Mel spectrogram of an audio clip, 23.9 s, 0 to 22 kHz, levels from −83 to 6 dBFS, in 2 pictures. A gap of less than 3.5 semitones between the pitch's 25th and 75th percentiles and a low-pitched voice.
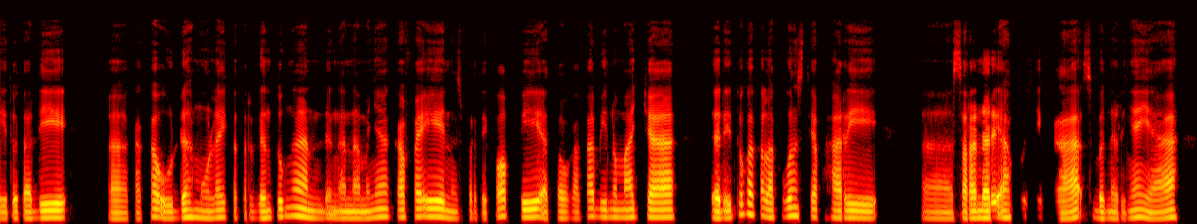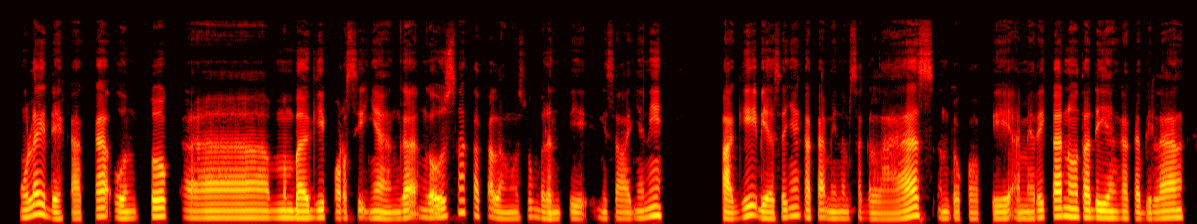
Yes: average, 2.9 semitones; low, 120 Hz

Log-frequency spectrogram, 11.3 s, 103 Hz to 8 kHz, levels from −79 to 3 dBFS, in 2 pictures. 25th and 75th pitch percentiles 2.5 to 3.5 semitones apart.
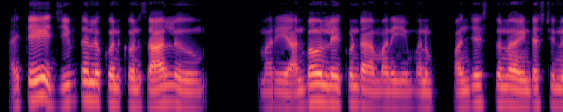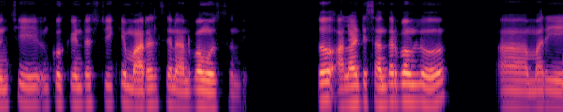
Yes: average, 2.8 semitones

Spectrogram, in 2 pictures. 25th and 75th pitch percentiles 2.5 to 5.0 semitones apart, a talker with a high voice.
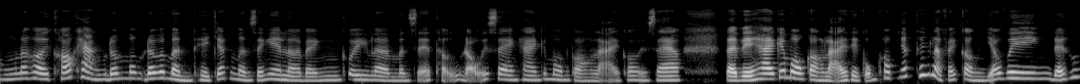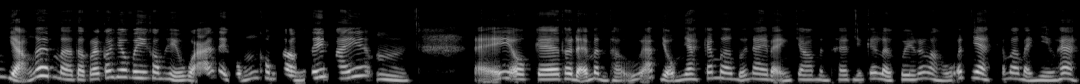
No: wide, 5.5 semitones; high, 230 Hz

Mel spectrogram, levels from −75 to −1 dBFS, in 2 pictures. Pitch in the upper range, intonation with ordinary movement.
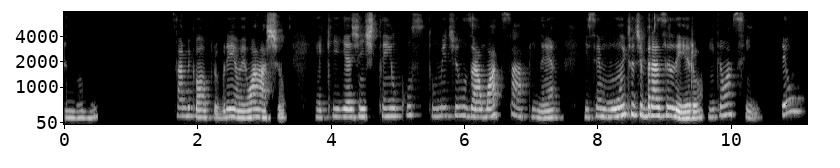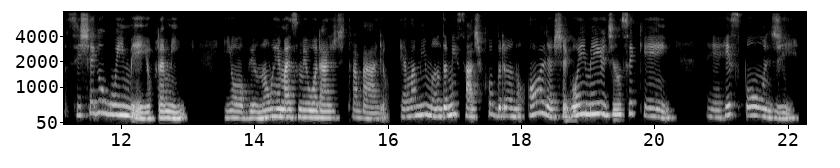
Yes: high, 210 Hz; average, 4.5 semitones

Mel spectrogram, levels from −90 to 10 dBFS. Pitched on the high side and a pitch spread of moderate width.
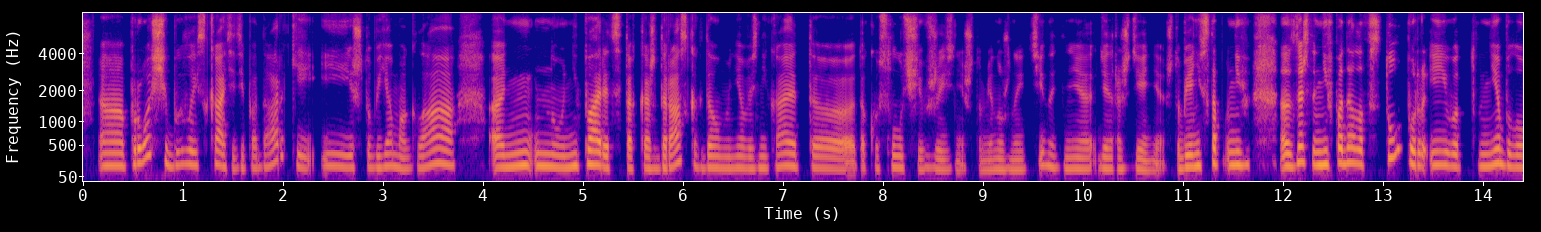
No: medium, 170 Hz; average, 4.1 semitones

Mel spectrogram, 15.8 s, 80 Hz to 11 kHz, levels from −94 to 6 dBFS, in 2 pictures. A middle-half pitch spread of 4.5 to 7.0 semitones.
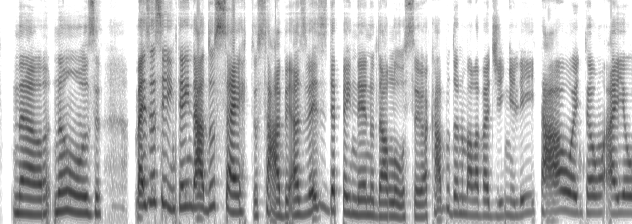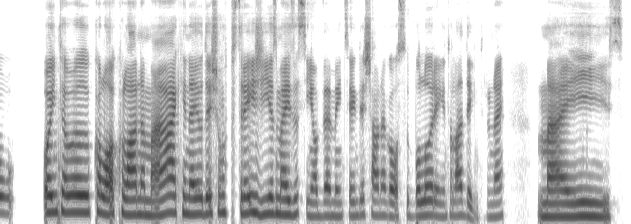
No: average, 3.7 semitones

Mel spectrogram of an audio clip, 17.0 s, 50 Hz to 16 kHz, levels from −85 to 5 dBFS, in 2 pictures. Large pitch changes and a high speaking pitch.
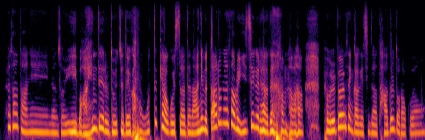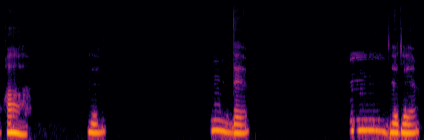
No: average, 3.7 semitones; high, 205 Hz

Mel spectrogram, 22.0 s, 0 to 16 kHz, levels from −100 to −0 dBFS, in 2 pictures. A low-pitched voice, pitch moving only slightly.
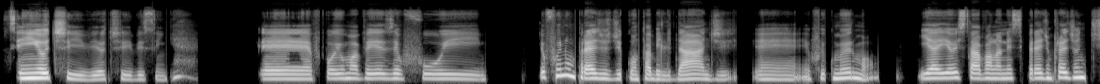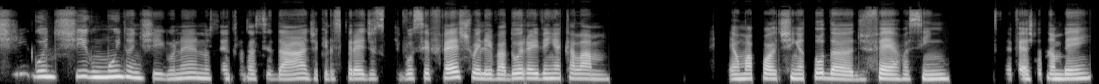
No: medium, 170 Hz; narrow, 2.3 semitones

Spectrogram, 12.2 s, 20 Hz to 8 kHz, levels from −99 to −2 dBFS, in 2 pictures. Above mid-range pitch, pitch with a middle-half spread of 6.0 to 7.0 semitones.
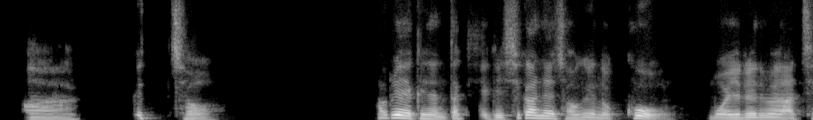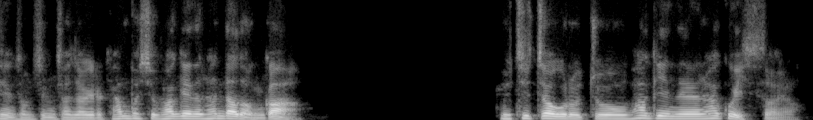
No: low, 130 Hz; wide, 6.4 semitones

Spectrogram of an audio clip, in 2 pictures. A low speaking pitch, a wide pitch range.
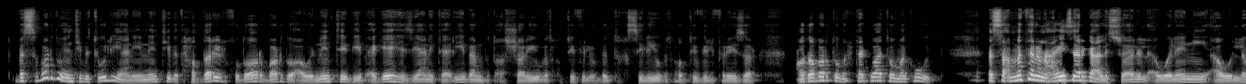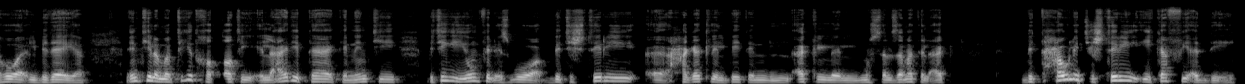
Yes: low, 120 Hz; wide, 7.3 semitones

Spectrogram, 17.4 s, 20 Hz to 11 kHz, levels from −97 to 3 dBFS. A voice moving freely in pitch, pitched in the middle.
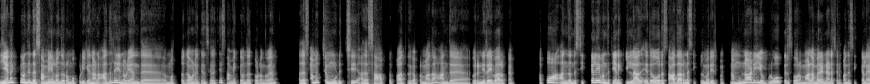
Yes: wide, 6.7 semitones; medium, 155 Hz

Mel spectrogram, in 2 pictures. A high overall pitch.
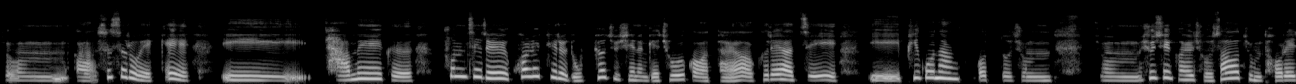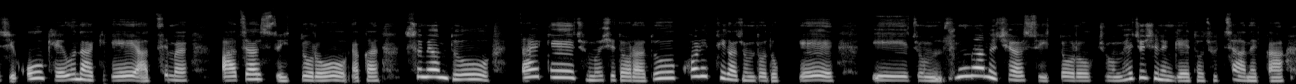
Yes: high, 200 Hz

